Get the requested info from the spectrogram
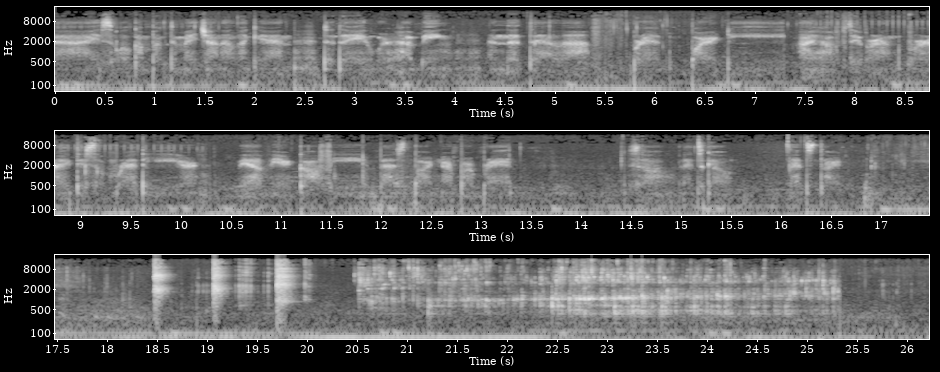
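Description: Soft whispering for the first half, then three sharp clicks at a canned-coffee tin as it is opened, followed by the coffee pouring from the can into a glass mug over ice.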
